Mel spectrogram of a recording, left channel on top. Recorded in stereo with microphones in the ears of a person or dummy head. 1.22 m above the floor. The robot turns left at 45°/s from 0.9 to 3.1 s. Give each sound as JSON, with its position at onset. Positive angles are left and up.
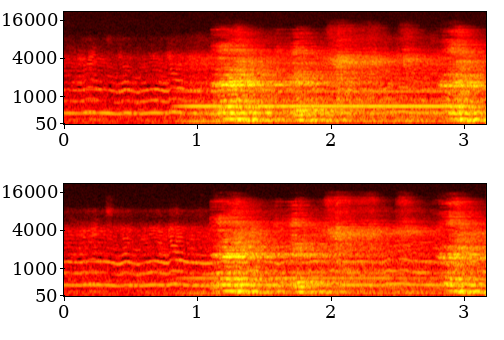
{"t": 1.1, "sound": "crying", "side_deg": -35, "distance_m": 1.9}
